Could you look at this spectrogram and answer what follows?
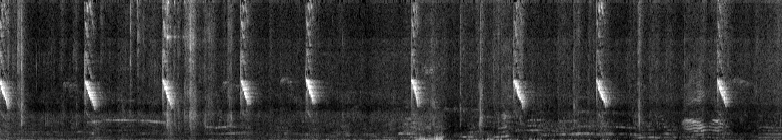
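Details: White-eye tutor recording for teaching songbirds: thin high descending whistled notes repeated about every one and a half seconds, with softer warbling phrases and some low rumbling background noise between.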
